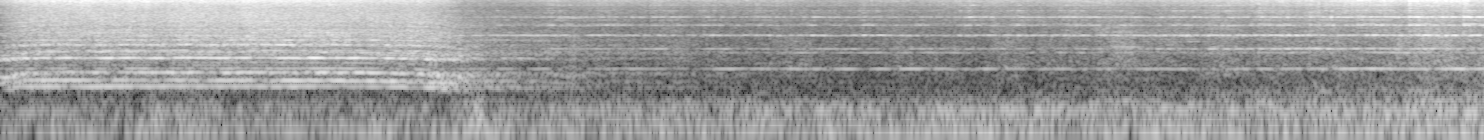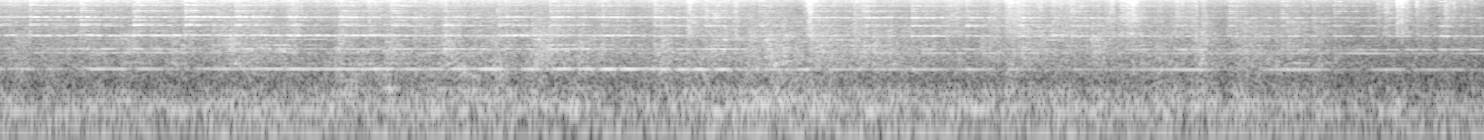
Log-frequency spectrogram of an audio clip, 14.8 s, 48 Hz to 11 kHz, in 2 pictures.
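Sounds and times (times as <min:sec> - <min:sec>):
American train's multi-tone horn blaring: 0:00.0 - 0:04.1
rail cars of an American train rumbling and rattling past: 0:00.0 - 0:14.8.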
